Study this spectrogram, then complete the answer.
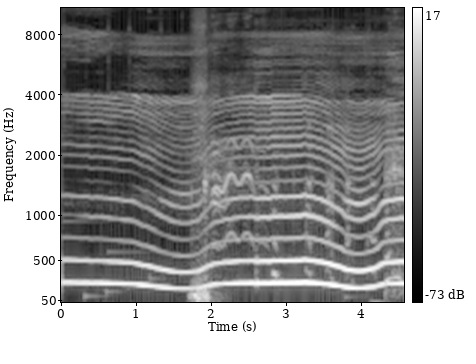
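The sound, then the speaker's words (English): A person imitates a wolf howl with one long, steady vocal wail that bends gently in pitch and holds loudly for several seconds, with no talking over it. “you are so Commander Wolf. That is that was well mimicked.”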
